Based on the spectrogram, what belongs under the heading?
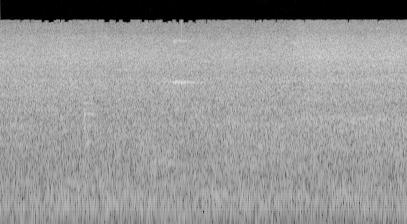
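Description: A train approaching slowly along the track: a steady rumble and hiss with a faint wavering squeal.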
